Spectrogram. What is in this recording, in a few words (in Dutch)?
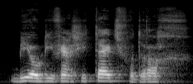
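"biodiversiteitsverdrag", Dutch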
